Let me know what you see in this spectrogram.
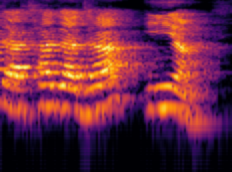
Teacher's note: ये सब तालु से होते हैं।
